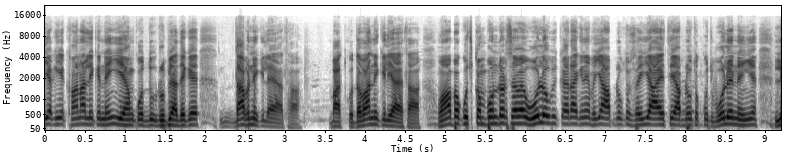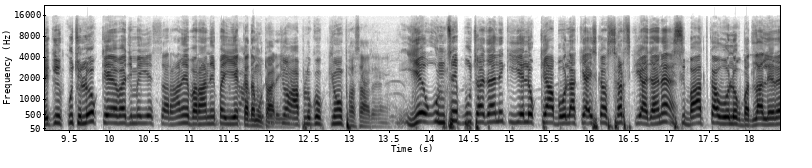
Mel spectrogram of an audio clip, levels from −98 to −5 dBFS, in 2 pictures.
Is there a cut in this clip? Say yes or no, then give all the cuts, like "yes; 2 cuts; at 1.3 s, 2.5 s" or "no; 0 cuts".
no; 0 cuts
